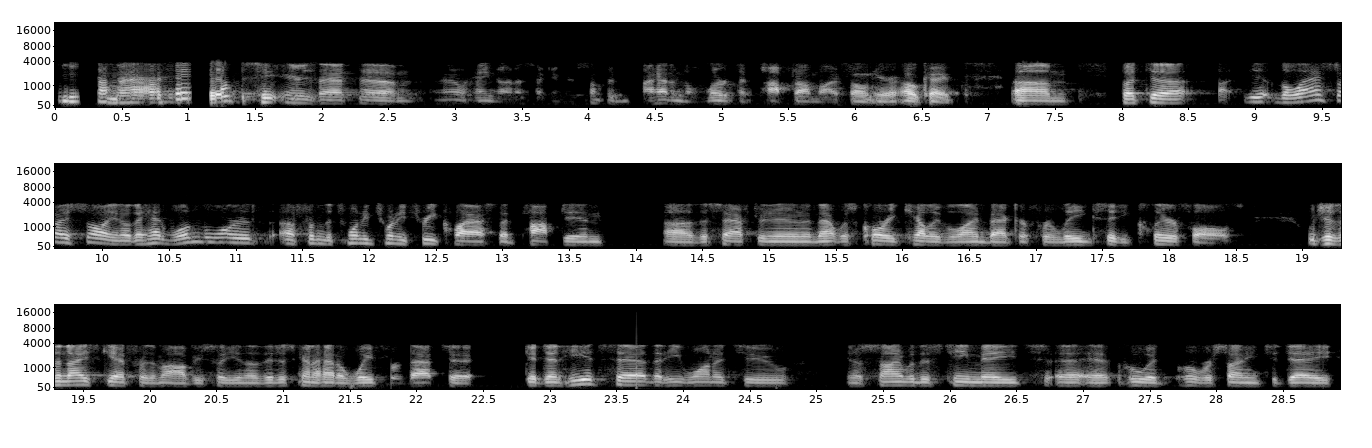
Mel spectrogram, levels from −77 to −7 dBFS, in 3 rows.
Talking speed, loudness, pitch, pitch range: 210 wpm, -26 LUFS, 115 Hz, 110-145 Hz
